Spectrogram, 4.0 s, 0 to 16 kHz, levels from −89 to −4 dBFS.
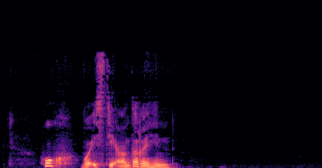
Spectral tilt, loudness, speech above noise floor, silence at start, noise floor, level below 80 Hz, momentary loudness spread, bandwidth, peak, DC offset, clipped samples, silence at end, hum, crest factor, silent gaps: -7 dB/octave; -25 LUFS; 55 dB; 0.55 s; -79 dBFS; -64 dBFS; 7 LU; 11.5 kHz; -8 dBFS; under 0.1%; under 0.1%; 1.85 s; none; 20 dB; none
